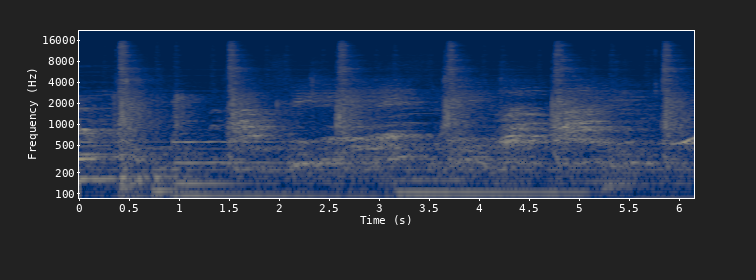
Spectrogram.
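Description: Live soul band with a crowd of voices singing along like a choir over bass and drums, a sharp backbeat hit about once a second.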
